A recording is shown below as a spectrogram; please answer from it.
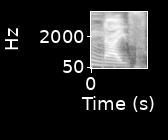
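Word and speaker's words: knife: तो नाइफ में जो एन है ना एन सॉरी के के साइलेंट है। हम लोग के को साइलेंट रखते हैं। फिर पढ़ते हैं नाइफ।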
